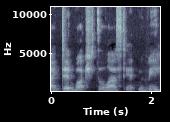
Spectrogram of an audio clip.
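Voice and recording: Soft-spoken and slow, a woman talks at a fairly low pitch with fairly even intonation.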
